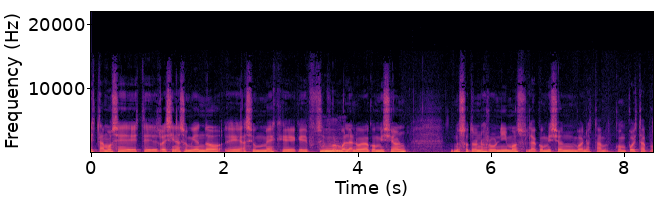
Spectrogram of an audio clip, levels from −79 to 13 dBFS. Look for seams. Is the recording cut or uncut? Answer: uncut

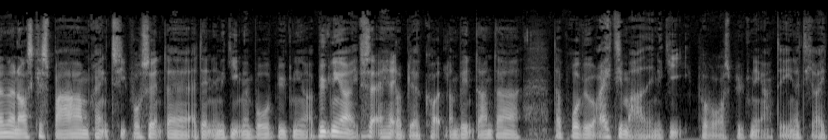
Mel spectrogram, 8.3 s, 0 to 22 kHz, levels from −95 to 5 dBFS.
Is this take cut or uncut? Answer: cut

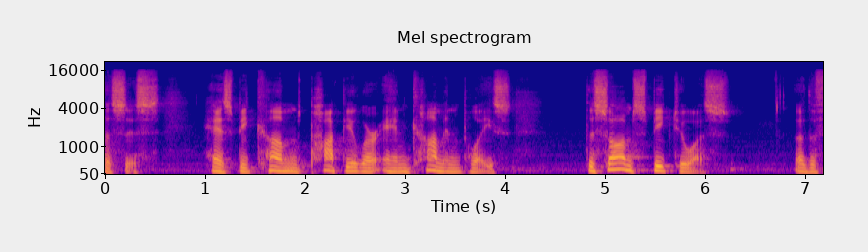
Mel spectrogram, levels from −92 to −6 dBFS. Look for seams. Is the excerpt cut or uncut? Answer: cut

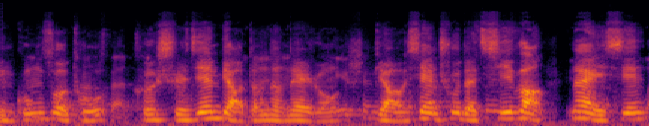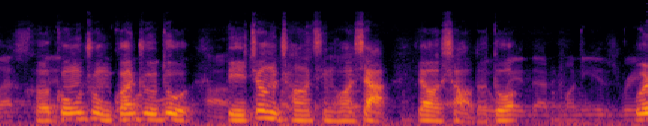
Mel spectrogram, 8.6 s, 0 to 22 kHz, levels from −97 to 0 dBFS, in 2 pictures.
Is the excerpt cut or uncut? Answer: cut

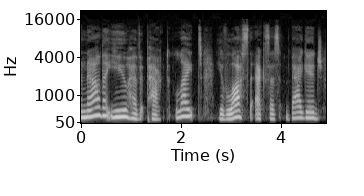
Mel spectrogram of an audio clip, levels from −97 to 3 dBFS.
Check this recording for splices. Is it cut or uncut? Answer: uncut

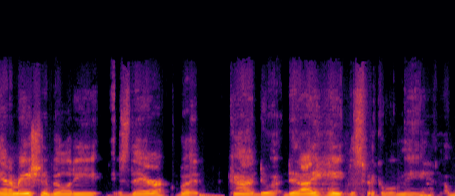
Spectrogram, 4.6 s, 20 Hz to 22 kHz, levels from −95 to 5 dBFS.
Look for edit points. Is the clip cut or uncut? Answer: cut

